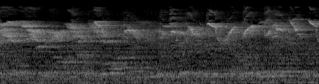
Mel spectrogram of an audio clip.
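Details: Rapid, dense song of a seven-month-old double-collared seedeater, a continuous torrent of thin high chirps and downslurred notes packed tightly together.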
